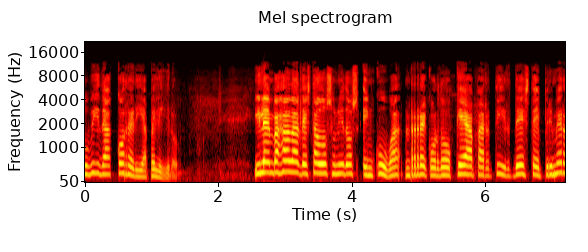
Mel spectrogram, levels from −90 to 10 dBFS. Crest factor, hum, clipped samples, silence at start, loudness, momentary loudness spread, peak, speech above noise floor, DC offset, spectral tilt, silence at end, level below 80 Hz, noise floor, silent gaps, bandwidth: 20 dB; none; under 0.1%; 0 s; -20 LUFS; 10 LU; 0 dBFS; 36 dB; under 0.1%; -3.5 dB/octave; 0 s; -68 dBFS; -56 dBFS; none; 12 kHz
